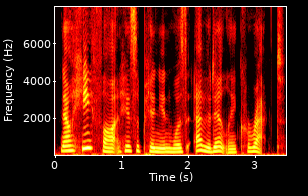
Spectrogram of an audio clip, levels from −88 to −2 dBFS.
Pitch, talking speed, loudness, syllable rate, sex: 230 Hz, 140 wpm, -17 LUFS, 4.4 syllables/s, female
